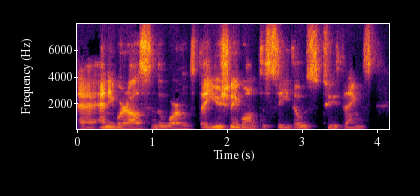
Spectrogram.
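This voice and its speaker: Speaking at a fairly slow pace with a Northern Irish accent, a man has a medium pitch, a bright, sharp tone and monotone, flat intonation. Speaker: English language teacher. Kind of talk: interview. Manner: hesitant, with many fillers.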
